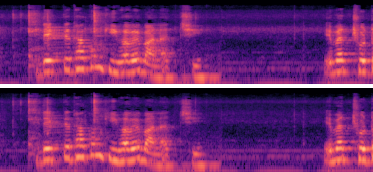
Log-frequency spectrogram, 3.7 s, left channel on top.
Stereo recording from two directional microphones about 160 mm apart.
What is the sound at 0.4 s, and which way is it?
Speech, 45° right (ahead or behind).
